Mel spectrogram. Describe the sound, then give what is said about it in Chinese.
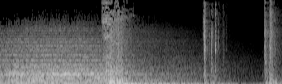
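A solid wood office door swings shut with a heavy, low thud after a sustained tonal sound. Two sharper, briefer knocks follow later as the sound settles. “徐局办公室的门被关上，屋内的一切动静都被隔绝在实木门之后”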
